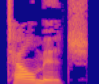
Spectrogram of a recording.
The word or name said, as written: talmage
